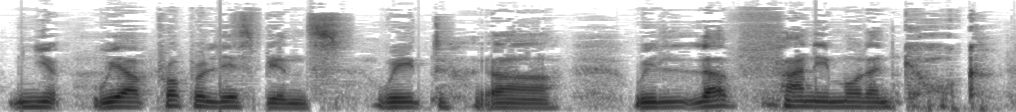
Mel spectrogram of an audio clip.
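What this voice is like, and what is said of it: Bad fake Russian accent, sounds German. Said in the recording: “you don't sound so much Russian as German ... we cannot do the accent properly”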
